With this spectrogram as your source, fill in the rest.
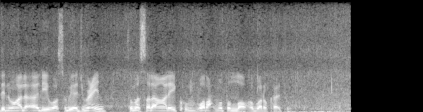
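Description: A middle-aged man speaks calmly and steadily into a close microphone.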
